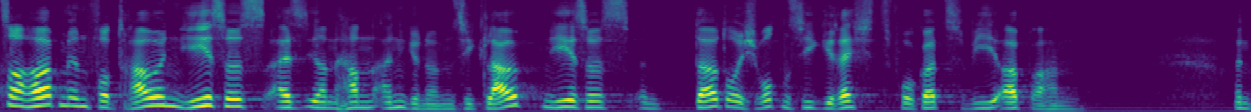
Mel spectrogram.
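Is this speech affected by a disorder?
No.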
